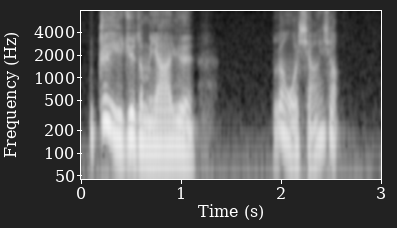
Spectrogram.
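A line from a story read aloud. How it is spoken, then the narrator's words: Laughing. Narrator (Chinese): 湘云笑道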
